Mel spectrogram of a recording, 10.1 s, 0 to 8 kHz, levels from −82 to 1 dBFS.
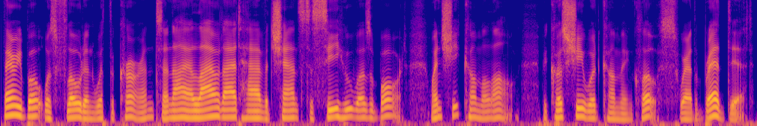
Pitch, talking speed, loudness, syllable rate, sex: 130 Hz, 195 wpm, -19 LUFS, 4.9 syllables/s, male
